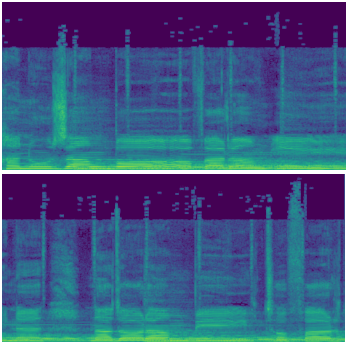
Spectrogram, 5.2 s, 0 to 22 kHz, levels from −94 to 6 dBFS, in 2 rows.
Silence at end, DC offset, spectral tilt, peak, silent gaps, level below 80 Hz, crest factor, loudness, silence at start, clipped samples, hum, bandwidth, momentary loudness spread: 0 s; under 0.1%; -5 dB/octave; 0 dBFS; none; -52 dBFS; 14 dB; -15 LUFS; 0 s; under 0.1%; none; 20 kHz; 5 LU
